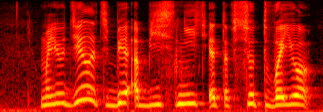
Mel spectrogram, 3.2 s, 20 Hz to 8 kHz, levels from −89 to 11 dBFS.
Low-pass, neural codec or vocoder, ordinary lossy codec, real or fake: none; none; none; real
